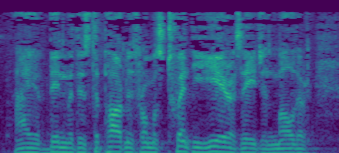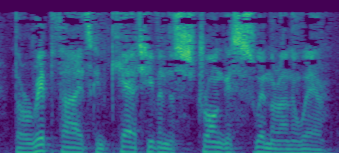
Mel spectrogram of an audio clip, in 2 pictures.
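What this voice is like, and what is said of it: Russian-sounding accent. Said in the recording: “Your accent, is it Russian?”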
